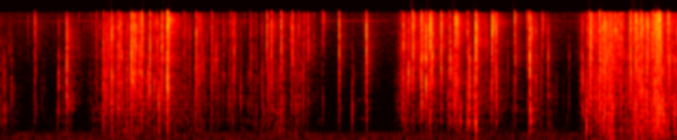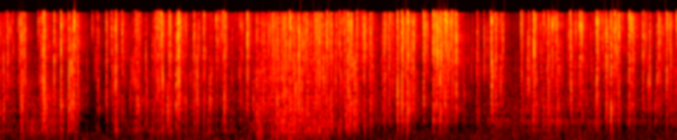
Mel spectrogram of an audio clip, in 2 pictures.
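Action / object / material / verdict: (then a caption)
scrape / plastic film food wrapper / plastic film / none. A full plastic film croissant pack is folded and squeezed between the thumbs, crinkling the film. Sparse, quieter crackles in the first few seconds give way to a dense, louder run of bright, crisp crinkling for the rest of the clip.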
